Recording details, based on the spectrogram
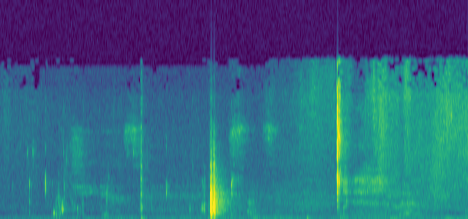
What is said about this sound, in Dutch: Ik ga heel even een slokje nemen.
